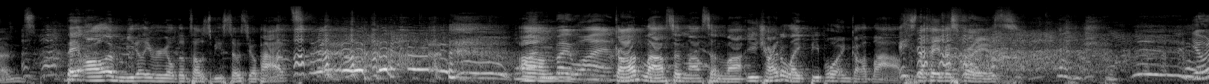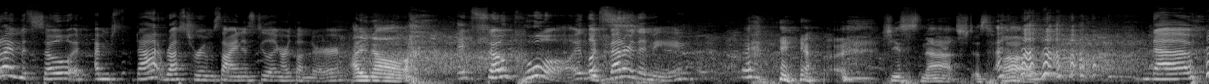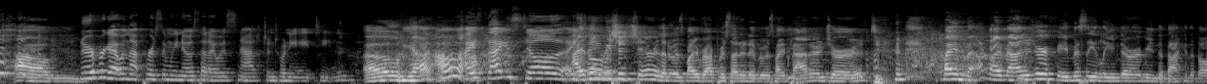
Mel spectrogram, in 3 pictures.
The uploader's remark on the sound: Seek Treatment Live: Teragram Ballroom. Answer more letters for help live in Los Angeles.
